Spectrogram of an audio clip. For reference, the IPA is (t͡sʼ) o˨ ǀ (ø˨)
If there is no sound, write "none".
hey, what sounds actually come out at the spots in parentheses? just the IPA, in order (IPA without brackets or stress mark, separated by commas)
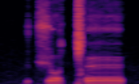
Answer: t͡ʃ, ø˨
